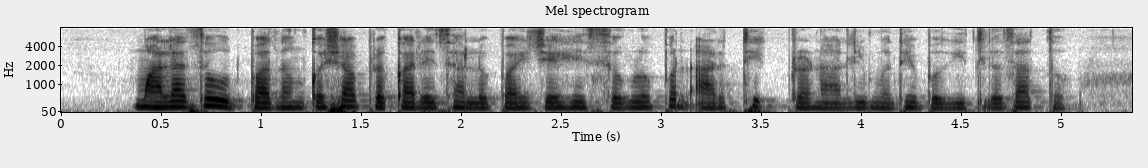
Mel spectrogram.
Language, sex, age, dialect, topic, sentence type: Marathi, female, 25-30, Northern Konkan, banking, statement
